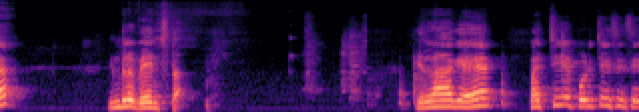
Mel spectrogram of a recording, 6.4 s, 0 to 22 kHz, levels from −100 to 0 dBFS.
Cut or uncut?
cut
